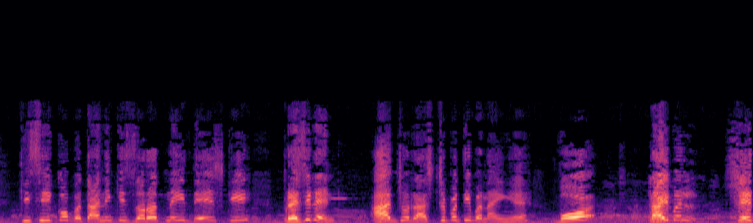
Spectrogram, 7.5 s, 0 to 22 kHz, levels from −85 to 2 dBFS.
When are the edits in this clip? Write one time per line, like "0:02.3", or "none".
none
